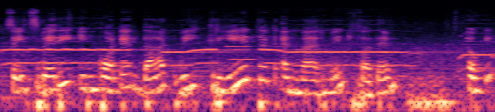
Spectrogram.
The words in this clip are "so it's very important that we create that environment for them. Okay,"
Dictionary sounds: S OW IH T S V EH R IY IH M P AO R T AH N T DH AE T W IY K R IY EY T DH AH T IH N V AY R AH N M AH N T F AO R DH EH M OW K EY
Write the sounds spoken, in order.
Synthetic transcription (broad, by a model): S OW IH T S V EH R IY IH M P AO R T AH N T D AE T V IY K R IY EY T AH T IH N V AY AH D M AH N T F AO R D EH M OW K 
